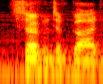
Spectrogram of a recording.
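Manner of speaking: ordinary talk, nothing marked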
